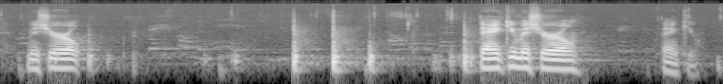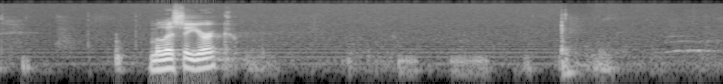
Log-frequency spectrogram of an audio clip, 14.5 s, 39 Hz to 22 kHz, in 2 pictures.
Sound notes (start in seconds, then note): 3.0 gravel bangs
